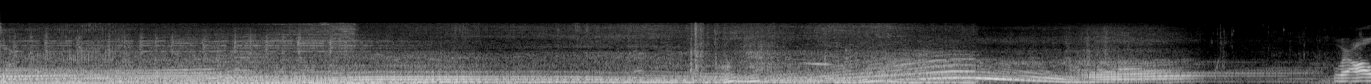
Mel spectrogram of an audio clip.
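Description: Motorcycles ridden by a group of bikers in Charleston, South Carolina, rev and accelerate up close, engine pitch sweeping up and down continuously, with a brief drop near the end before the roar picks up again.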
